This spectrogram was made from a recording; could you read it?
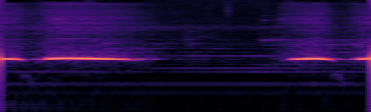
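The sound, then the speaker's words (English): A voice imitates an owl with two loud, steady, whistle-like hoots, each long and sustained, separated by a short pause, with no talking. “Did you like my owl?”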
